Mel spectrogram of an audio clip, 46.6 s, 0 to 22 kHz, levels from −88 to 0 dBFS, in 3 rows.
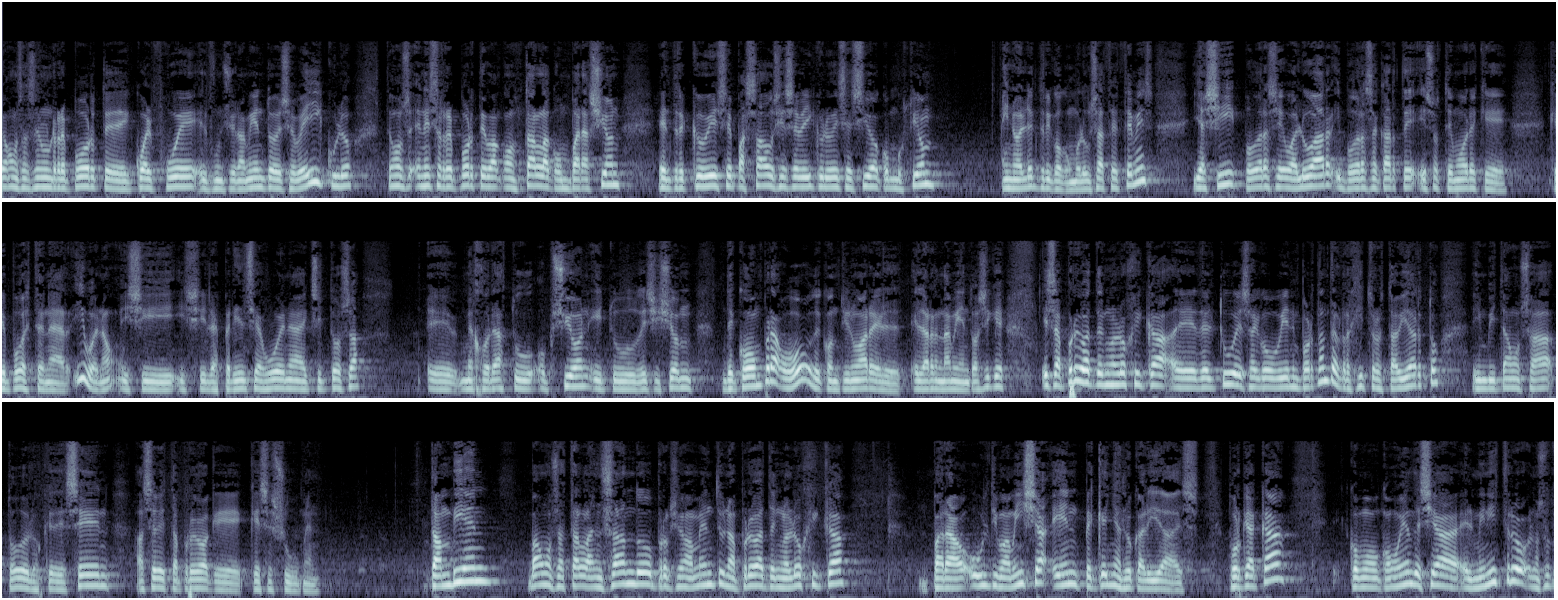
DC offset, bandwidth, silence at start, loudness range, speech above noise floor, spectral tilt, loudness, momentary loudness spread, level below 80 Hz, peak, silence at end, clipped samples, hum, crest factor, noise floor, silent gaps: under 0.1%; 11 kHz; 0 s; 4 LU; 33 dB; -7 dB/octave; -19 LUFS; 8 LU; -46 dBFS; 0 dBFS; 0 s; under 0.1%; none; 18 dB; -51 dBFS; none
